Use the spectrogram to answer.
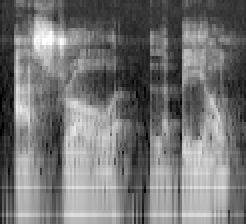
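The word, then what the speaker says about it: Astrolabio: sorry Vincent Malone is Vincent Astro libio I believe it's how you pronounce it our last I should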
